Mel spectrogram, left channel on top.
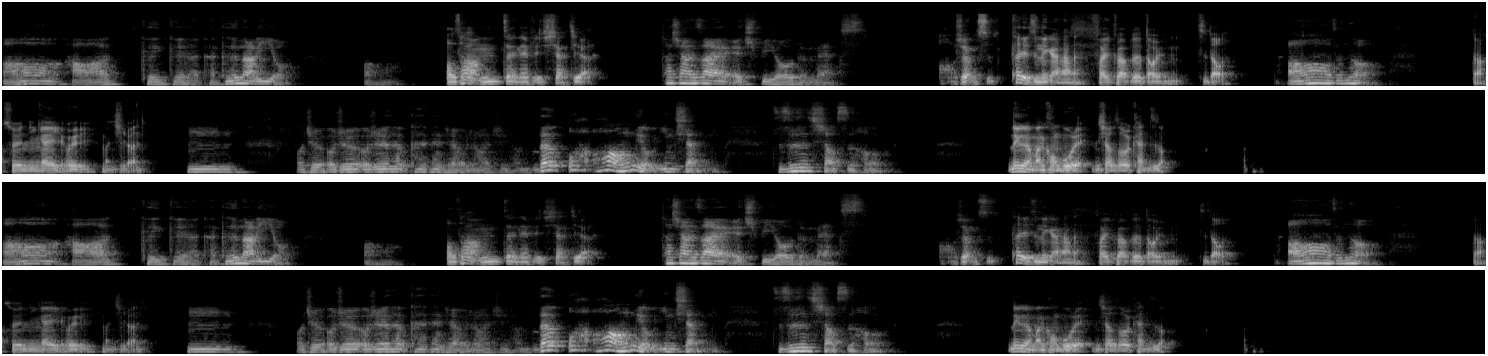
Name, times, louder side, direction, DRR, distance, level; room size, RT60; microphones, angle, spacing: voice 1, 0.0-1.1 1.4-2.9 3.6-3.9 6.6-8.6 12.9-13.8 16.7-17.2 17.8-22.0 22.6-23.7, equal, 5° right, 2.1 m, -27 dB
voice 2, 4.4-5.9 9.4-12.3 14.7-16.3 24.9-26.5, left 3 dB, 60° left, 1.1 m, -25 dB
14.5 x 13.0 x 3.3 m
head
